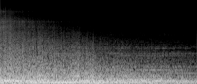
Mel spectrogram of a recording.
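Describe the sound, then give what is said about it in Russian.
A heavy explosion, far louder than a firecracker, bursts into a loud, broad rumble. The hissing top fades gradually while the deep boom keeps rolling to the end. “и тут же в его стороне взорвалось что-то куда более громкое, чем петарда.”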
